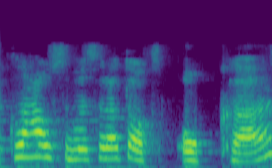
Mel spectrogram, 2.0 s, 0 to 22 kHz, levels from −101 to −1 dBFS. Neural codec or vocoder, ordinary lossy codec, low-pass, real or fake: none; AAC, 32 kbps; 7.2 kHz; real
